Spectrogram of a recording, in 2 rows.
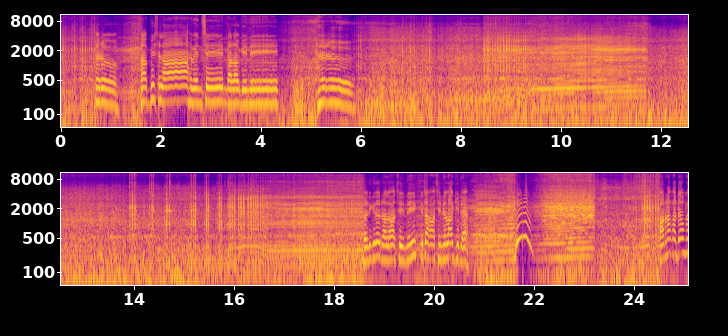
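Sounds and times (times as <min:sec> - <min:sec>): two-stroke motorcycle engine revving: 0:00.0 - 0:04.4, 0:05.1 - 0:11.8, 0:13.8 - 0:25.0
wind rush on microphone: 0:03.2 - 0:18.5.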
